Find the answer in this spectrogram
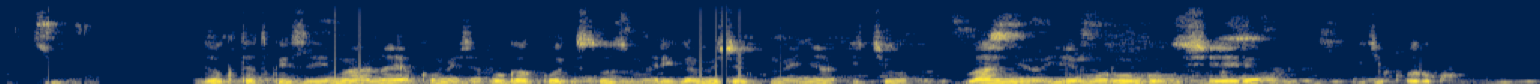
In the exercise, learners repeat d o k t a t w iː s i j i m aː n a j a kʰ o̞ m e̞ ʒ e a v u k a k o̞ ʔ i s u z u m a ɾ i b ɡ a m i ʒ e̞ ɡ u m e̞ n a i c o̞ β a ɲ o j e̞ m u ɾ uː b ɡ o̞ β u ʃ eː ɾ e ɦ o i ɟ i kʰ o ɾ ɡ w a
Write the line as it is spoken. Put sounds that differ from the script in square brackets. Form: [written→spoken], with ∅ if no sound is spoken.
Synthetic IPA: d o k t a t w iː [s→z] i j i m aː n a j a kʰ o̞ m e̞ ʒ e a v u [k→ɡ] a k o̞ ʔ i s u z u m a ɾ i [b→∅] ɡ a m i ʒ e̞ [ɡ→k] u m e̞ [n→ɲ] a i c o̞ β a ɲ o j e̞ m u ɾ uː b ɡ o̞ β u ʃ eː ɾ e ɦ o i ɟ i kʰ o ɾ ɡ w a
